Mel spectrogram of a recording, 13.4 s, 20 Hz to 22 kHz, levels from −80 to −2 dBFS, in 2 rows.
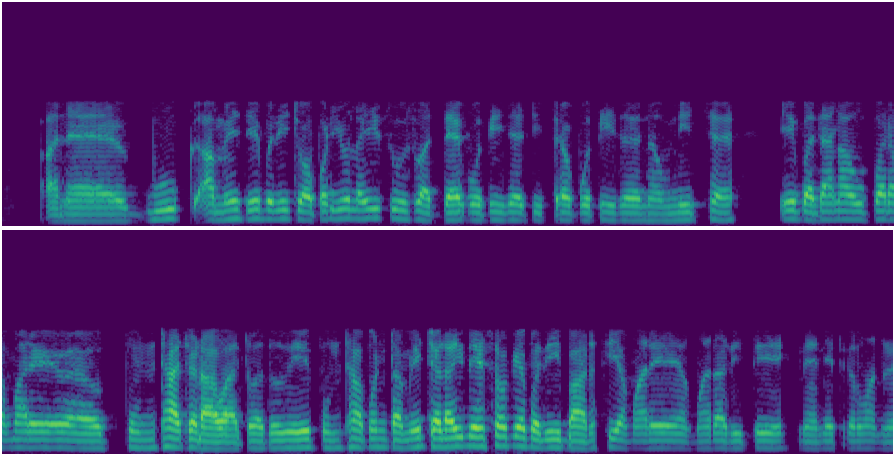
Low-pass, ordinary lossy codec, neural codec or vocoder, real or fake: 3.6 kHz; none; codec, 16 kHz, 8 kbps, FreqCodec, larger model; fake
